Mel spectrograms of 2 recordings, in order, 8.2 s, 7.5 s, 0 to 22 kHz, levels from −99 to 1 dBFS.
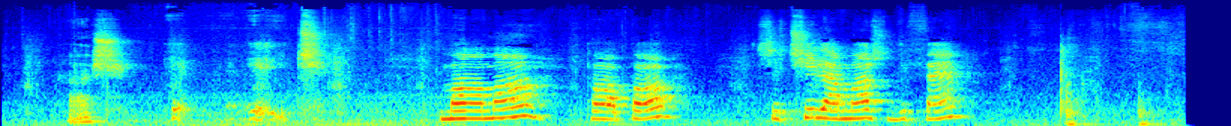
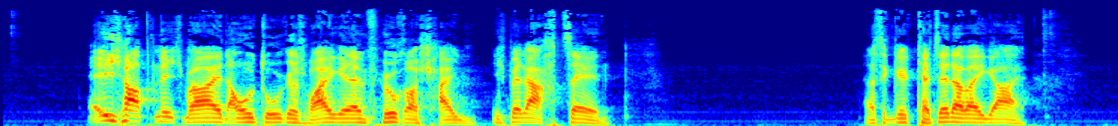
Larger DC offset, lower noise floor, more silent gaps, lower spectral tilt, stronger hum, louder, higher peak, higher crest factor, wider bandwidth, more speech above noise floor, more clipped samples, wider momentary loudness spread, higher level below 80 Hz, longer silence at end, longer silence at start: neither; second, -50 dBFS vs -73 dBFS; neither; second, -4.5 dB/octave vs -6 dB/octave; neither; second, -25 LUFS vs -19 LUFS; second, -6 dBFS vs -2 dBFS; about the same, 20 dB vs 20 dB; about the same, 16.5 kHz vs 16 kHz; second, 26 dB vs 55 dB; neither; first, 21 LU vs 11 LU; about the same, -48 dBFS vs -48 dBFS; second, 0.35 s vs 0.6 s; second, 0.2 s vs 0.6 s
